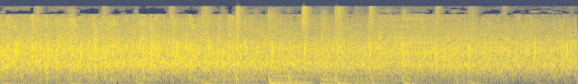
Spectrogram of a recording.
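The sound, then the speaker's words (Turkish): Sustained applause from a sizable crowd, a steady dense wash of clapping filling the whole stretch at a fairly loud, even level with no talking over it. “Kocaman alkışlar”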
